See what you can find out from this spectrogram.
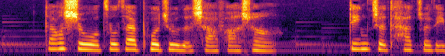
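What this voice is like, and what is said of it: Usual voice. Nothing is said of it.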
